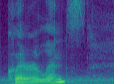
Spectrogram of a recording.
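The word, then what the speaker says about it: clairalience: I'm gonna spell it out for you because I'm not the best pronouncer. It's C-L-A-I-R-A-L-I-E-N-C-E, clairance.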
